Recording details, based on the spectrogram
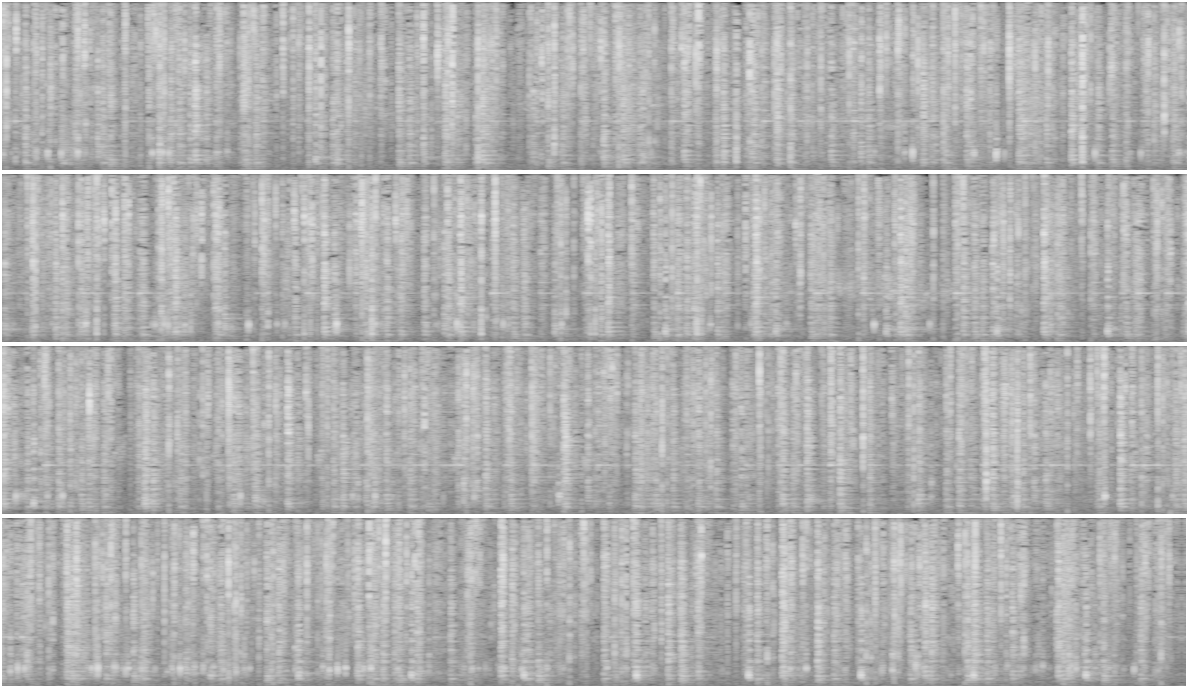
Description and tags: snow-melt on a shed roof, drips from gutter falling onto old rusting car parts.
recorded at kyrkö mosse, an old car graveyard in the forest, near ryd, sweden
drip, drips, field-recording, metal, rhythm, rhythmic, water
